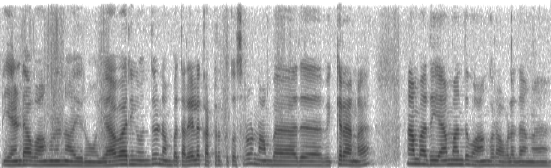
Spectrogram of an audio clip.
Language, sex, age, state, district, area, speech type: Tamil, female, 45-60, Tamil Nadu, Namakkal, rural, spontaneous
